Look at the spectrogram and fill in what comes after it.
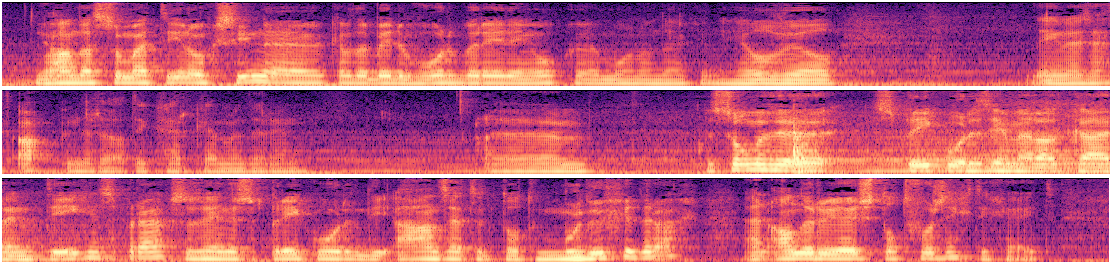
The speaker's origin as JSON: {"language": "Dutch", "country": "Belgium", "said": "Dus heel onze geschiedenis die we hebben als volk, als Belgen"}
